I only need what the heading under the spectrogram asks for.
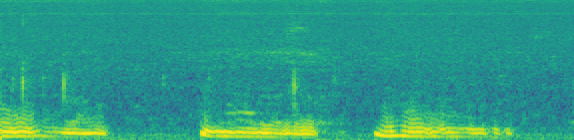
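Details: Mackerel tabby cat Oryong snoring hard at home, three rasping low-pitched snores with a slight wavering tone, coming roughly every one and a half seconds, quiet breaths between.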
